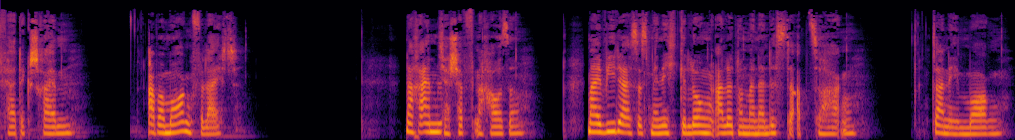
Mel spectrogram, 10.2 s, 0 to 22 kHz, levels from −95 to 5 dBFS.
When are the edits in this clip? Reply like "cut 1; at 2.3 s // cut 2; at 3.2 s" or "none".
cut 1; at 4.4 s // cut 2; at 5.8 s // cut 3; at 7.3 s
